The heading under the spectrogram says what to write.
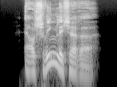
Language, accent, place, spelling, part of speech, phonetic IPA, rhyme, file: German, Germany, Berlin, erschwinglichere, adjective, [ɛɐ̯ˈʃvɪŋlɪçəʁə], -ɪŋlɪçəʁə, De-erschwinglichere.ogg
- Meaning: inflection of erschwinglich: 1. strong/mixed nominative/accusative feminine singular comparative degree 2. strong nominative/accusative plural comparative degree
